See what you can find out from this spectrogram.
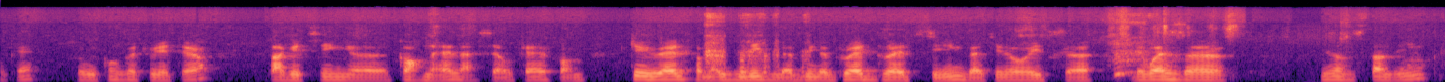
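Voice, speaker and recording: A man's voice: on the low side, level tone, moderate pace, warm tone, a little hiss or hum, poor audio. A man in his fifties with a French accent, talking on a video call as an admissions consultant, rambling with many fillers and restarts. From France. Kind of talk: video call webinar talk. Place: room at home.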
